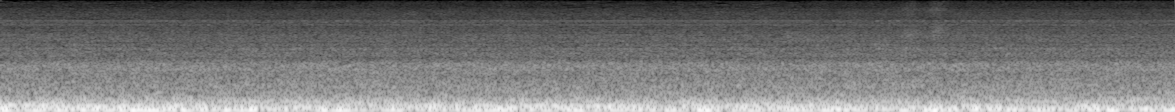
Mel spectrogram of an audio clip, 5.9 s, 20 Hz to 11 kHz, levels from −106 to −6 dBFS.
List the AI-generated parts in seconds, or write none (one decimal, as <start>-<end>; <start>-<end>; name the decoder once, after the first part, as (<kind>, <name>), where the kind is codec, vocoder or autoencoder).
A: 0.8-2.8 (autoencoder, DAC-VAE); 4.0-5.9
